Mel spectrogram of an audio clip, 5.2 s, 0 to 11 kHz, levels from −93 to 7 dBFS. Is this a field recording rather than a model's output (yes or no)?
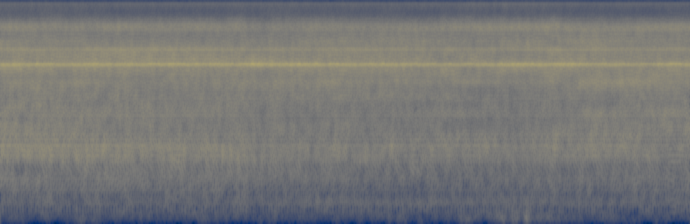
no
